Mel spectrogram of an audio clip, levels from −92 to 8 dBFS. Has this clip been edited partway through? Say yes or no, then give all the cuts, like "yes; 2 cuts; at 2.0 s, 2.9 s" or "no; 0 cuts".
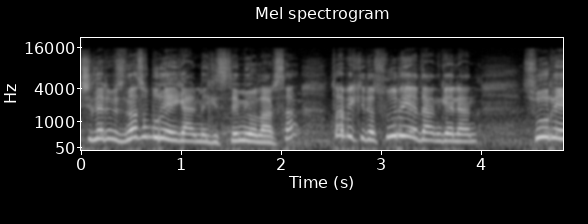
no; 0 cuts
